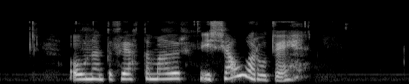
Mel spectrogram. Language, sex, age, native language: Icelandic, female, 60-69, Icelandic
